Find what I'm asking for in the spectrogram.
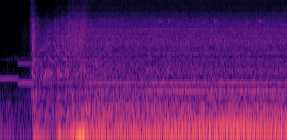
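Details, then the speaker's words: Demolition derby car being built, testing a newly mounted fuel on/off toggle switch: engine fires quickly and holds a smooth, even low idle with no misfire, ticking or knocking; normal start and idle with fuel switched on. "well that sounds pretty good so I'm assuming that's on"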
